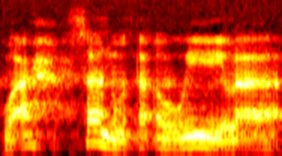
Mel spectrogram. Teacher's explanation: Wa ha berada pada tengah tenggorokan makharijul hurufnya.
